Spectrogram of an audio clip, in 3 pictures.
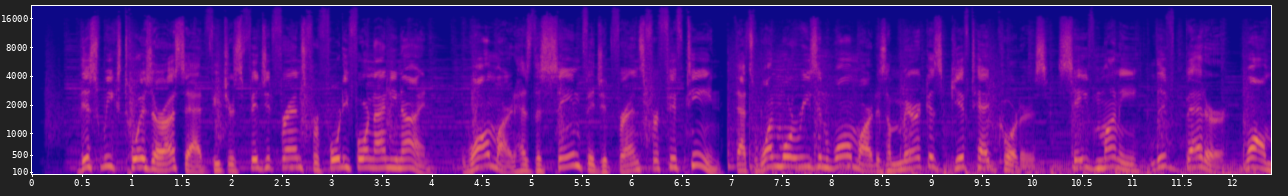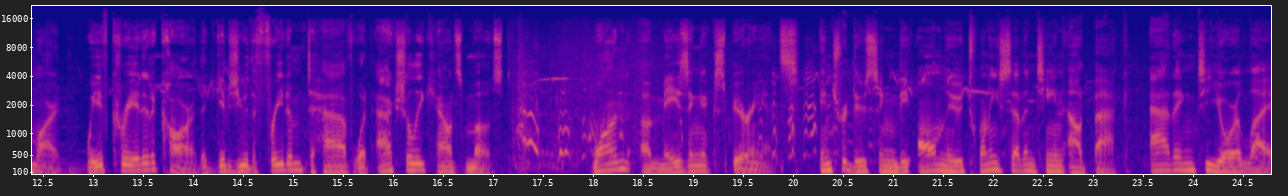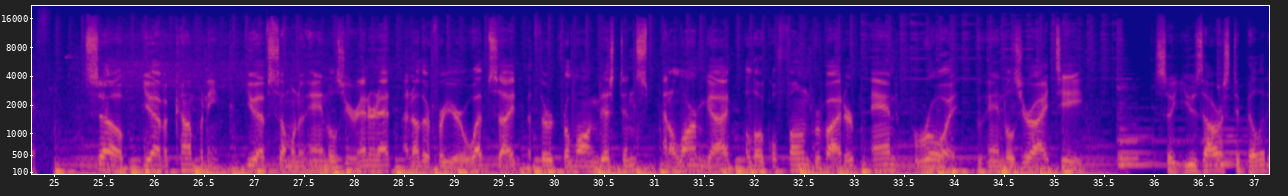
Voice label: Commercial Voiceover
